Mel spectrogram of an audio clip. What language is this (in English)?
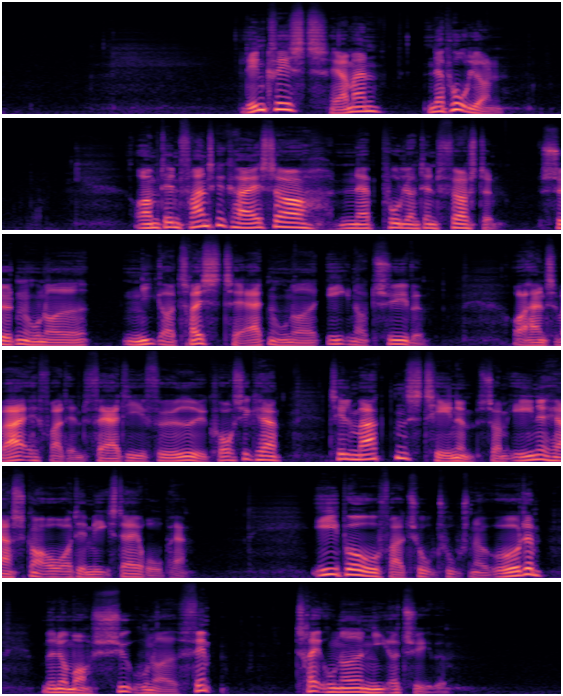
Danish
